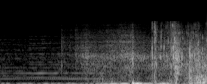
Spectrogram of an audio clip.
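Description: Splash of a person jumping into water while holding an action camera: a rising rush of noise, a sharp splash a little over a second in as the camera goes under, then loud underwater bubbling and churning. Orchestral music fades out in the first second.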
